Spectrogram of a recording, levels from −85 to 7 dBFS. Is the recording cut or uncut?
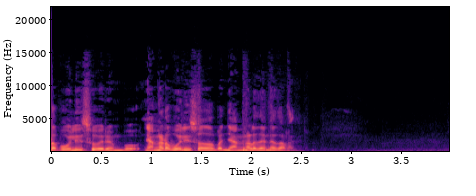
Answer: uncut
